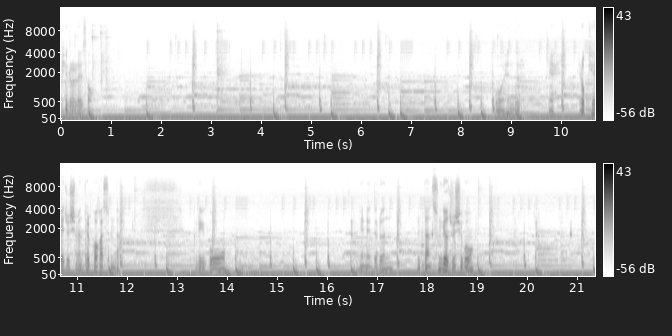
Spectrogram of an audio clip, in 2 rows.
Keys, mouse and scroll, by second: 0.2 click, 2.2 click, 3.1 KP_2, 4.4 click, 9.6 scroll down 1, 9.7 scroll up 1, 9.9-10.4 scroll down 1, 10.4 click, 10.9 scroll down 1, 11.5 middle click, 11.9 scroll down 1, 12.2-13.9 shift+middle drag, 16.3 click, 17.4 middle click, 18.6 scroll up 1, 19.0 middle click, 19.3 scroll down 1, 19.5 middle click, 20.1 scroll up 1.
